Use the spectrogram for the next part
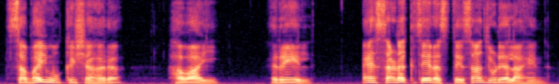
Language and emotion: Sindhi, neutral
